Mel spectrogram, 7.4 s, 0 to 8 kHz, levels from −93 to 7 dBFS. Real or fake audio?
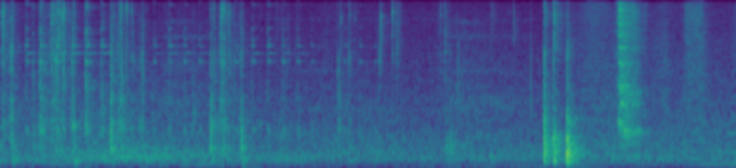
real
